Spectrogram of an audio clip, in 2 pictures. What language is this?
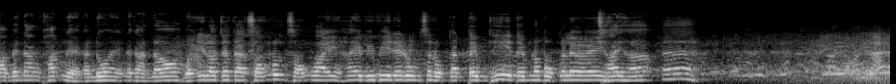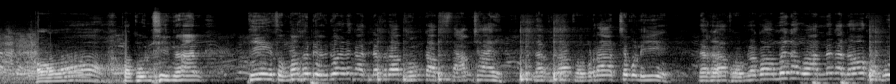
Thai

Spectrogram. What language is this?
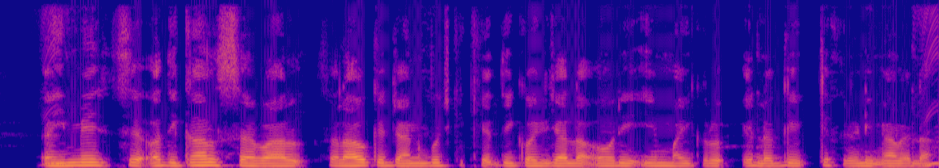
Bhojpuri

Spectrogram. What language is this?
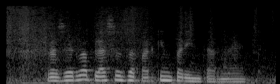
Catalan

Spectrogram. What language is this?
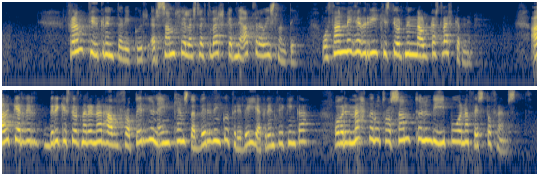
Icelandic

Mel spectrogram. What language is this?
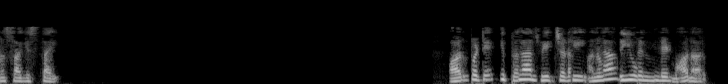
Telugu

